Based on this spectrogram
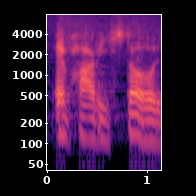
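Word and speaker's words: evharisto (εὐχαριστῶ): The very word evharisto is the way the Greeks would pronounce it.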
